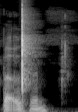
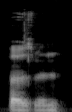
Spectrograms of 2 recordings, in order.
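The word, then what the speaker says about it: Boseman: All right, well, we're starting this off pretty sad, honestly, but we're buying around for Chadwick Bossman. Bozeman. Bozeman. I always say it wrong.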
